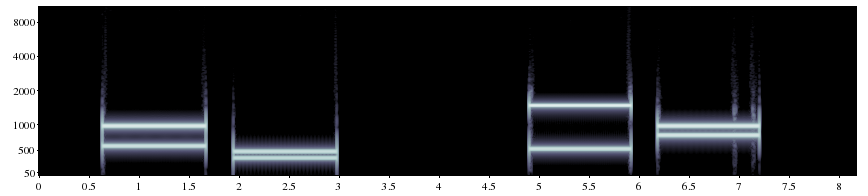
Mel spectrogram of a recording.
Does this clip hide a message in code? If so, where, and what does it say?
Yes: aircraft SELCAL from 0.6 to 7.2 s, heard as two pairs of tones. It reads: GM-BE FS-KM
